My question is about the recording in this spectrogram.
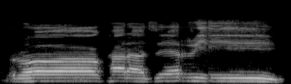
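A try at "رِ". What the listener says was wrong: প্রত্যেকটা পড়া রিম হয়ে যাচ্ছে, রিম হবে না, রি। র।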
